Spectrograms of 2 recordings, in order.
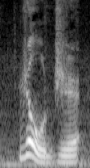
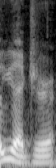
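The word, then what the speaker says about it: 月氏: 书上通常把它念作肉之，肉大肉之，但是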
